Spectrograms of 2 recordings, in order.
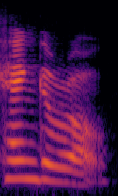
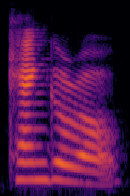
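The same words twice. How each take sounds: The two takes are said the same way.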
